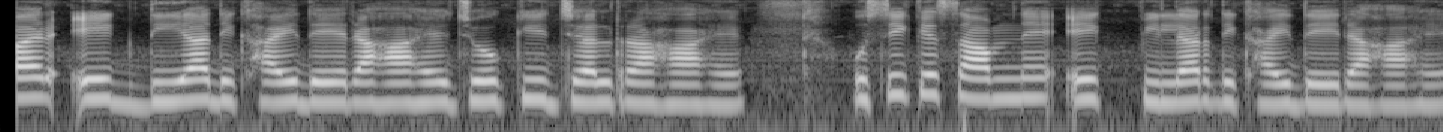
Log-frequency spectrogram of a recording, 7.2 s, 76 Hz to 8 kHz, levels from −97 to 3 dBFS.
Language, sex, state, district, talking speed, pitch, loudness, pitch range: Hindi, female, Uttar Pradesh, Gorakhpur, 175 wpm, 220 Hz, -19 LUFS, 210-245 Hz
